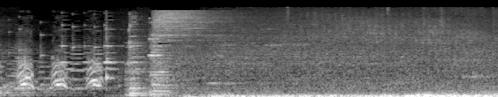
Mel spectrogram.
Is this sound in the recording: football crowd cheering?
no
